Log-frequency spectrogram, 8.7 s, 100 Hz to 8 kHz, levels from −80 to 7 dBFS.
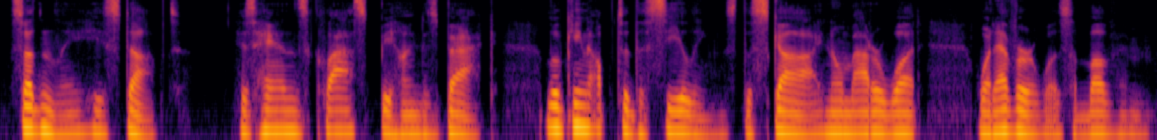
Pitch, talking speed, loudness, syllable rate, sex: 115 Hz, 140 wpm, -21 LUFS, 4.8 syllables/s, male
